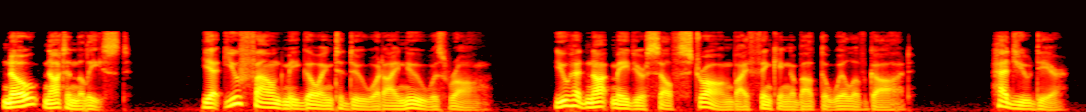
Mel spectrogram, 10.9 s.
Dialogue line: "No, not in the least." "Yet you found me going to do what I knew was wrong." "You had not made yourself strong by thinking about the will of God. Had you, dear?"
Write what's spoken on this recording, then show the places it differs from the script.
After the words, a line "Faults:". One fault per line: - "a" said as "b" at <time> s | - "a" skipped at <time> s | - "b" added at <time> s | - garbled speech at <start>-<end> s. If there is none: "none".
"No, not in the least." "Yet you found me going to do what I knew was wrong." "You had not made yourself strong by thinking about the will of God. Had you, dear?"
Faults:
none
